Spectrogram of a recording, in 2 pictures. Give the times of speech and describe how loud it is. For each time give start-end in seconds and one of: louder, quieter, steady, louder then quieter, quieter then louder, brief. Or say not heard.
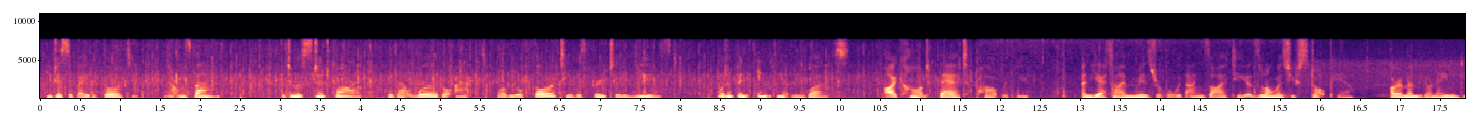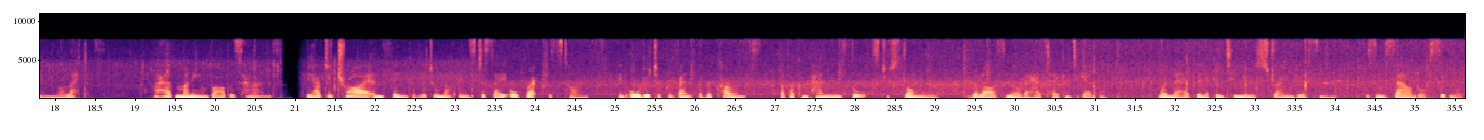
0.1-35.5 steady.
